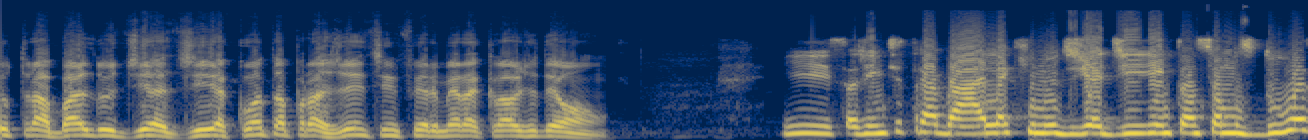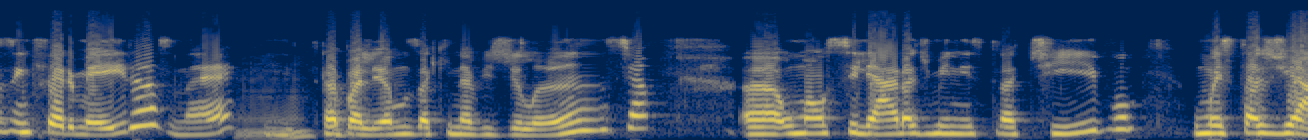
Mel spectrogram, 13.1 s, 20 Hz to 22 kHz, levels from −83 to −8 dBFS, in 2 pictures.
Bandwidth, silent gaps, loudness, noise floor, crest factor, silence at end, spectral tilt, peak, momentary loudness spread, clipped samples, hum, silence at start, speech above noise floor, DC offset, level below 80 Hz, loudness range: 14 kHz; none; -20 LUFS; -58 dBFS; 14 dB; 0 s; -4.5 dB/octave; -6 dBFS; 9 LU; under 0.1%; none; 0 s; 38 dB; under 0.1%; -64 dBFS; 5 LU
